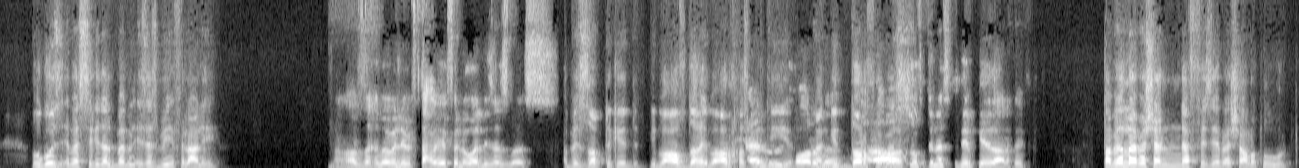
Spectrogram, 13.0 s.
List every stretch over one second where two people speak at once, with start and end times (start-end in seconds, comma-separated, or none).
7.5-9.2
